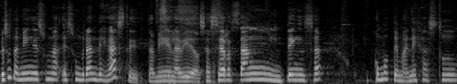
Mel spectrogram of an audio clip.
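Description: A woman speaks at a moderate pace. Her pitch shows ordinary variation. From Peru. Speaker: news agency journalist. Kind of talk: interview. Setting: live stream. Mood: warm, smiling. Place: home room. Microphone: handheld.

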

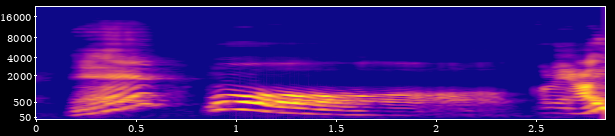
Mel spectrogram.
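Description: Room echo can be clearly heard. The voice is a man's. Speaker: rakugo storyteller. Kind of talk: documentary interview anecdote. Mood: lively, amused storytelling. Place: home room.

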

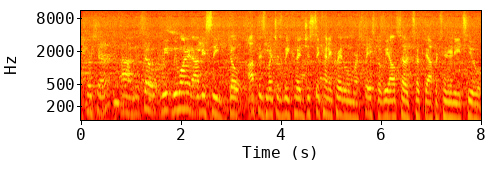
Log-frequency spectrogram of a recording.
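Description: Loud background noise surrounds a man talking at a very fast pace. His pitch variation is ordinary. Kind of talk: interview answer. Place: shop. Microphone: phone near.

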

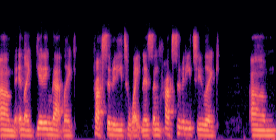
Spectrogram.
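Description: A woman speaks at a moderate pace with a very deep, low pitch and an American accent. Her intonation is monotone and flat over a quiet background. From Philadelphia, US. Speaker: multi-disciplinary artist; guest. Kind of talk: casual chat. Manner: halting. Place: home room. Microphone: video call.

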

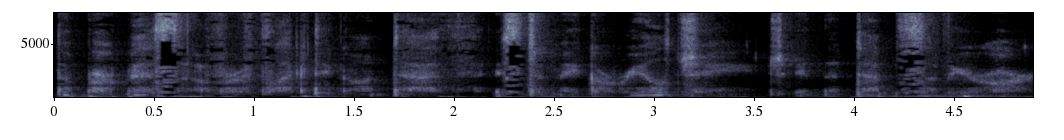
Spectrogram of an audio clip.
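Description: A woman whispers at a moderate pace. Her loudness swings widely. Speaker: content creator. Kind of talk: soft-spoken reading and chat to viewer. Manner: soft, hushed bedtime reading voice. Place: home room.

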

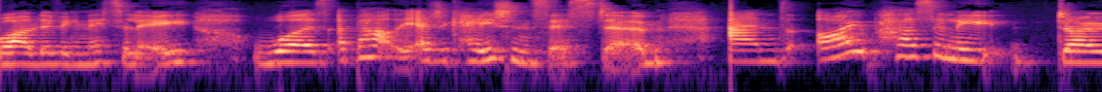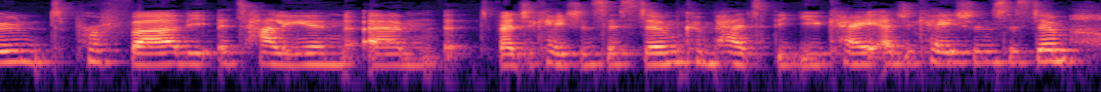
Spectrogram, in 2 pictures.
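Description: Her loudness swings a lot as a woman speaks at a moderate pace with ordinary pitch variation over a quiet background. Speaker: vlogger. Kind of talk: casual vlog chat. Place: home room. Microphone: phone near.

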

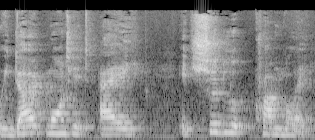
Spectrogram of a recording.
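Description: Slow speech from a woman with a fairly low pitch, set in strong room echo. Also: ordinary pitch variation.

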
